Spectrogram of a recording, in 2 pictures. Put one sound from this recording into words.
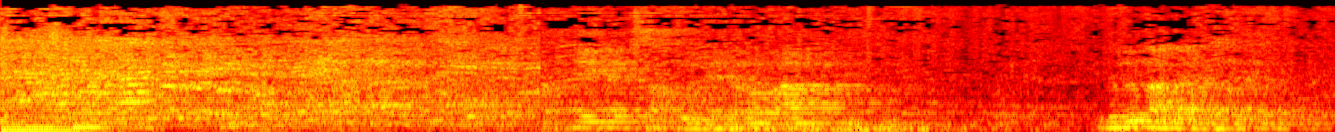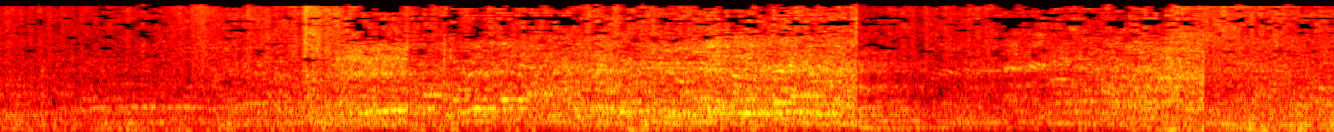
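A man speaks through a microphone over loudspeakers in an echoing hall.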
